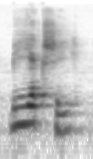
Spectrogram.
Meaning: bijection
- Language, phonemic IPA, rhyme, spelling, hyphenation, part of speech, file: Dutch, /ˌbiˈjɛk.si/, -ɛksi, bijectie, bi‧jec‧tie, noun, Nl-bijectie.ogg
